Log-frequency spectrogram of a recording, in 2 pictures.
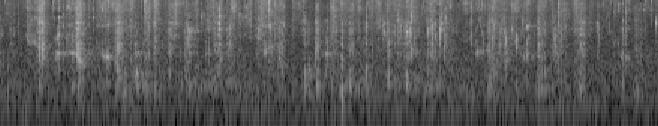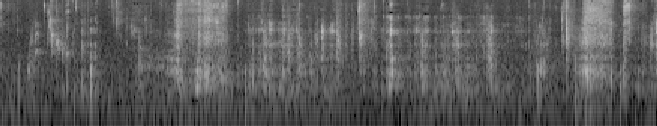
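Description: Close-miked eating of a spicy soft tofu stew with ramen noodles: chewing and slurping noodles, with many light clicks from wooden chopsticks and a wooden spoon.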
